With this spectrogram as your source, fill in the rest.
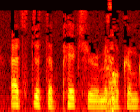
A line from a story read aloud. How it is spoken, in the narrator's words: Case said wearily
